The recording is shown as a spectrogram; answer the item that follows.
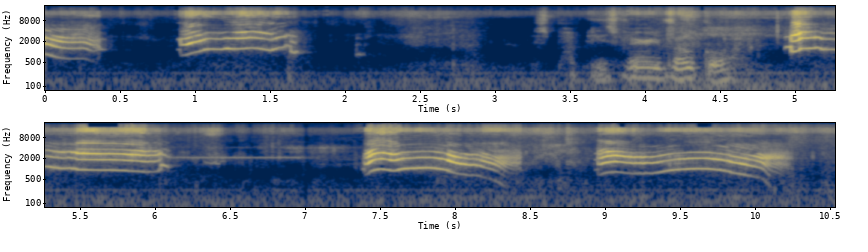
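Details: Indoors during Cashmere's labour, another Cane Corso cries in loud, arching whines that rise and then fall away, four main bursts roughly every one to two seconds, with a short stretch of human voices in between.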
